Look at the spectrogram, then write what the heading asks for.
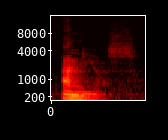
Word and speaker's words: años: Años. Ñe. Remember the ñe.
